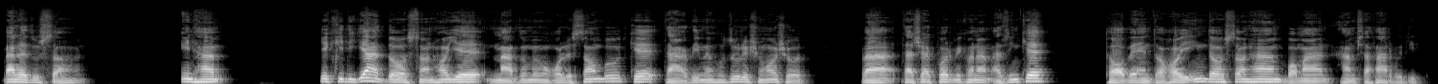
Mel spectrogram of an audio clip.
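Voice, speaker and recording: Low-voiced man telling folk tales. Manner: calm, friendly storyteller addressing listeners. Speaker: audiobook narrator. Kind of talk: storytelling narration.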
